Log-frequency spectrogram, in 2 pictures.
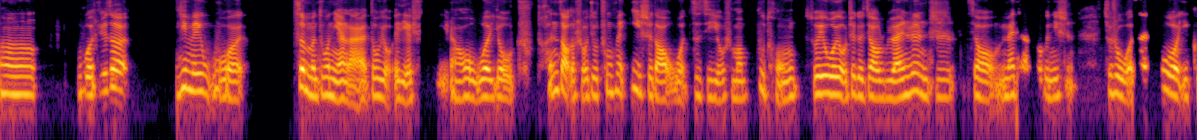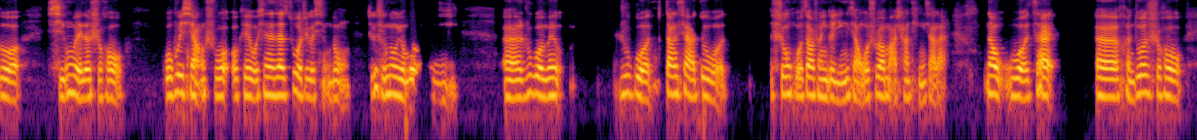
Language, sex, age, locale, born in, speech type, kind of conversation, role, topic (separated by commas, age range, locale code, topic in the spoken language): Chinese, female, 35-39, zh-CN, China, conversation, podcast, guest, 学习受挫后你通常如何调整并重新开始？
